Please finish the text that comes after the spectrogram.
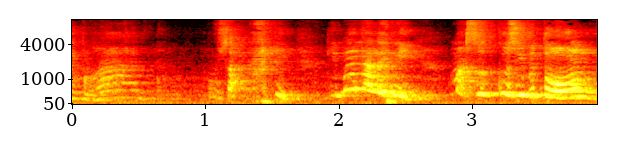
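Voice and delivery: high, loud, laughing prayer; laughing mock prayer. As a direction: laugh through a mock complaint to God. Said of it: "itu doa lagi".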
